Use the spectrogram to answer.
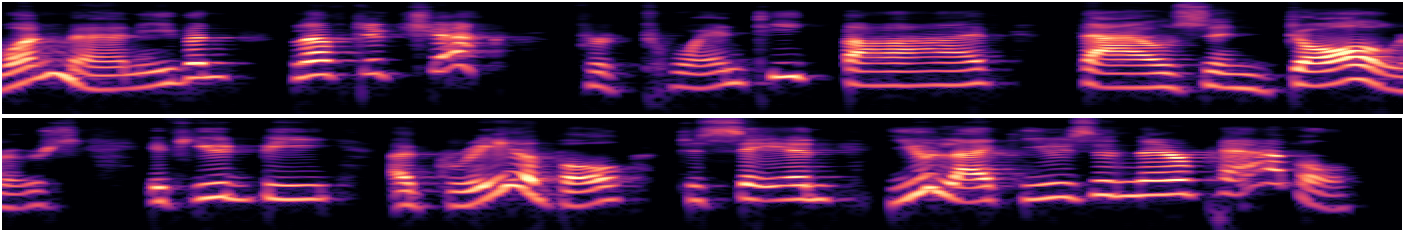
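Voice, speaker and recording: A woman acting a polite, simple Southern character in a table read of a film script, with an unhurried delivery. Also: medium pitch, lively intonation. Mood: excited, coaxing. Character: Forrest, polite simple Southern man; later his doting Mama.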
